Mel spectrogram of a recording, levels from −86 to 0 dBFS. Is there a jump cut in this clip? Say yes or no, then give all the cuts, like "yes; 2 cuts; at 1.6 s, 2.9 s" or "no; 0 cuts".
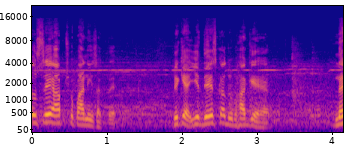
no; 0 cuts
